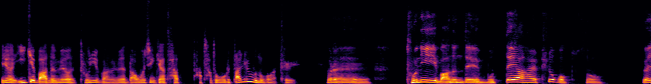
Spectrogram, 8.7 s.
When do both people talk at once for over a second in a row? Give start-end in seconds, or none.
none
